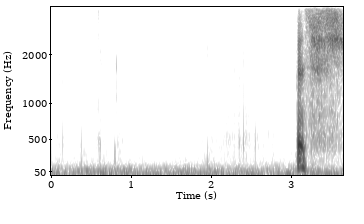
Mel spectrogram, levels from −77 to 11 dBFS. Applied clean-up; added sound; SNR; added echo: neural diffusion model UNIVERSE++.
